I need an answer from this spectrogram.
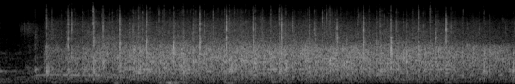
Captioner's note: applause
